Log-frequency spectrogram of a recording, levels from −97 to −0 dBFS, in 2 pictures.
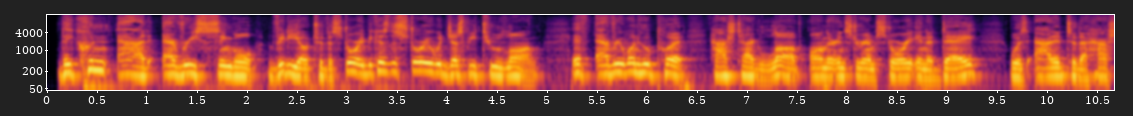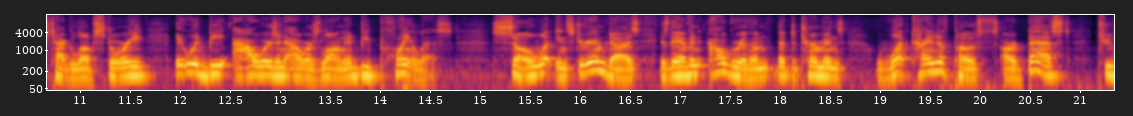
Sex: male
